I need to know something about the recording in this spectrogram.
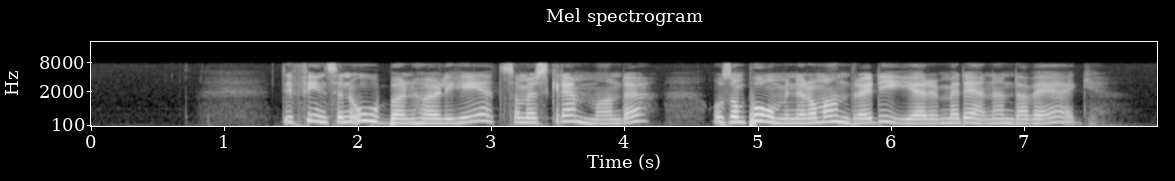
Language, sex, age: Swedish, female, 31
